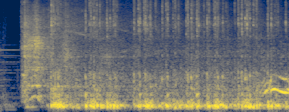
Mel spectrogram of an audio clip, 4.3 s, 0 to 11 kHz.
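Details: 1975 Corvette with cammed V8 and 4-speed, right after Speedy Sport mufflers were welded in: brief starter whirr, then an immediate catch into a deep, even burble. Healthy start-up.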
